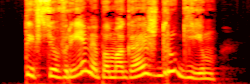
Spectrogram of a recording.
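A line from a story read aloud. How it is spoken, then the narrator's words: Indignant. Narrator (Russian): говорит мама возмущенным тоном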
